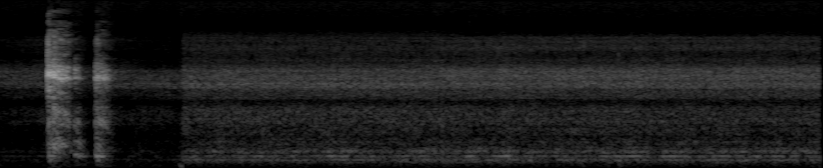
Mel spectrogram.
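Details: Two quick sharp sneezes close together, then steady background hiss, from one of two adults both ill with flu; sneezing.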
